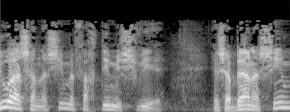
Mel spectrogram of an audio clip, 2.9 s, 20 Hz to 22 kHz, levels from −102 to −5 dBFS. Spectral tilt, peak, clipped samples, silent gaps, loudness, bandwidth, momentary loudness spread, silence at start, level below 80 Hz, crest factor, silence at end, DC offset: -3.5 dB/octave; 0 dBFS; under 0.1%; none; -19 LUFS; 10.5 kHz; 13 LU; 0 s; -56 dBFS; 20 dB; 0 s; under 0.1%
